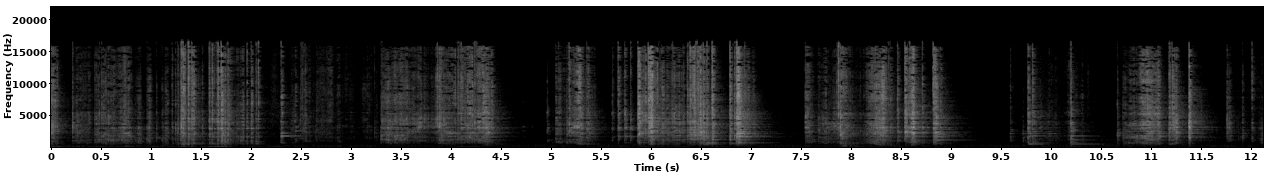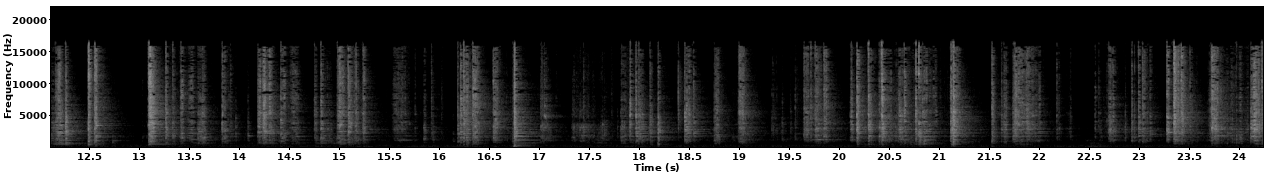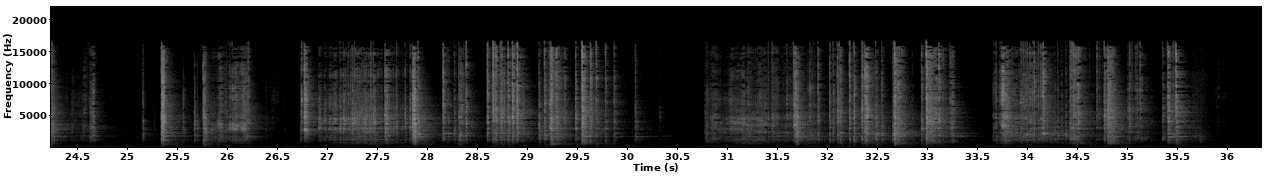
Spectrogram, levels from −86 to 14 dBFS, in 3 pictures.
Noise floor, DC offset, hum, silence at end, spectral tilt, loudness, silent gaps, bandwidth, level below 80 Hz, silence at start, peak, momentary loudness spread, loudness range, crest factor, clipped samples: -73 dBFS; under 0.1%; none; 0.6 s; 4.5 dB/octave; -34 LUFS; none; 17 kHz; -88 dBFS; 0 s; -10 dBFS; 18 LU; 7 LU; 30 dB; under 0.1%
